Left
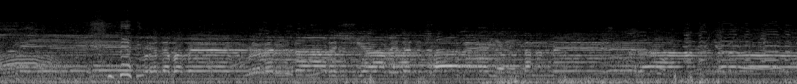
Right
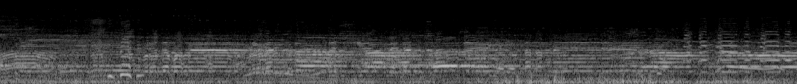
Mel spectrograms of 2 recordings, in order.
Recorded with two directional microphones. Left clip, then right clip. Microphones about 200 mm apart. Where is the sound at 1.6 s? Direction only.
35° right (ahead or behind).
